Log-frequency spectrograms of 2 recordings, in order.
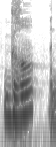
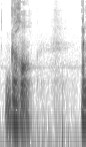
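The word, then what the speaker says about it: grande: final s okay so gr and then same thing here gr and regarding the feminine form you will pronounce it Grand okay don't insist on the final but then pronounce this D Grand and then exactly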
